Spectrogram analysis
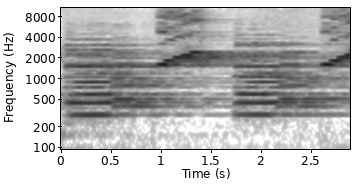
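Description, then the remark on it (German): A bird-catcher's pipe trills a quick rising run of bright, whistle-like notes, then repeats it, clear over sustained instrumental tones. “Weiß mit dem Locken umzugehen und mich aufs Pfeifen zu verstehen.”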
